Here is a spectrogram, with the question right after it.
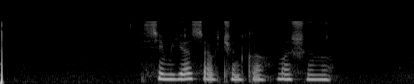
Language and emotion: Russian, neutral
